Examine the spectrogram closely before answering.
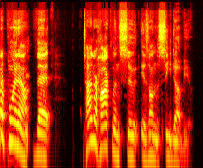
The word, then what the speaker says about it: Hoechlin: trilogy, and then you see how do you pronounce his last name, Josh? Tyler Hoechlin? Is it Hoechlin?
